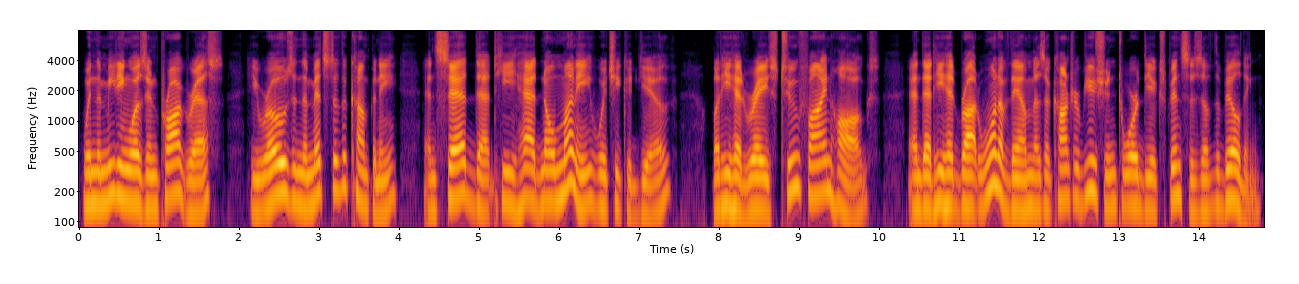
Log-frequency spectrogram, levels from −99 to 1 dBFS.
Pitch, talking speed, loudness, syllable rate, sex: 155 Hz, 200 wpm, -19 LUFS, 4.7 syllables/s, male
